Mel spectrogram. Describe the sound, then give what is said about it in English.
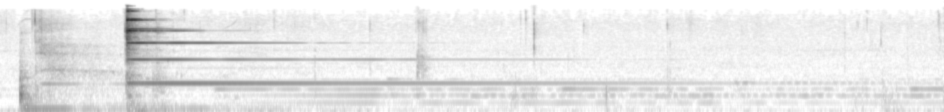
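A single bright bell ding rings out clearly and sustains with a long, shimmering decay that slowly fades over several seconds, with no talking over it. “Hit the bell, please.”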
